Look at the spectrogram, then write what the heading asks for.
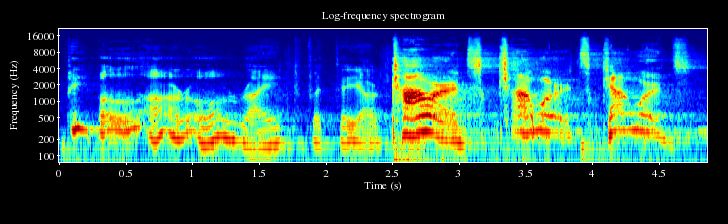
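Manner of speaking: high, then loud on cowards, cowards, cowards; old lady's outburst. Retold or imitated. Old lady on the bus denouncing people, high and loud. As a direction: mimic her rising to a loud cry of cowards. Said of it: "the old lady said".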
